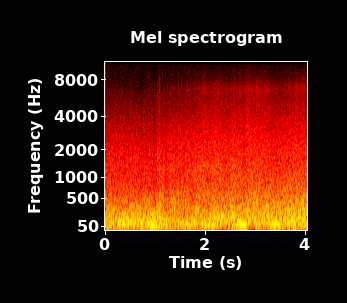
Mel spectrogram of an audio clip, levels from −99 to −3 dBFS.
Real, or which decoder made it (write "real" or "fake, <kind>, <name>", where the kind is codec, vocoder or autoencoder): real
